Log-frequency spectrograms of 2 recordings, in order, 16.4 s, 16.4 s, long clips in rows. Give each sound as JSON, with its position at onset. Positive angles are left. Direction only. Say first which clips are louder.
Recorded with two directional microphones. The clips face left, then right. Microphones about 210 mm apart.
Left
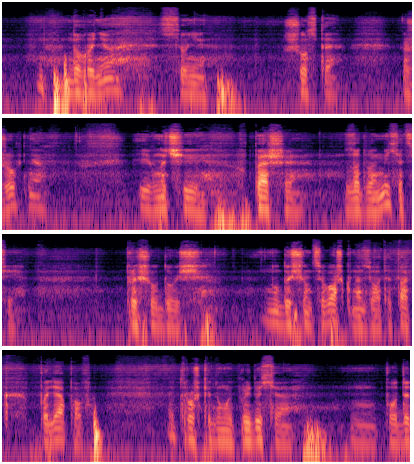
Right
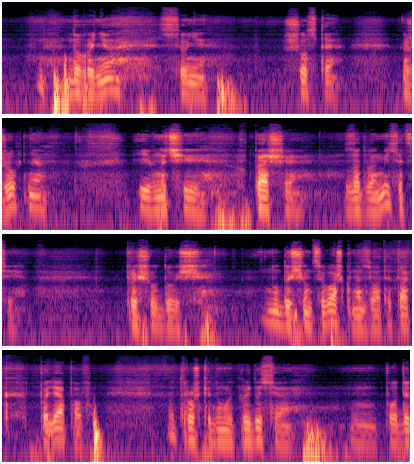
{"t": 0.3, "sound": "speech", "louder": "right 3 dB", "side_deg": -15}
{"t": 2.8, "sound": "a sound", "louder": "right 6 dB", "side_deg": -20}
{"t": 5.7, "sound": "a man's voice", "louder": "right 4 dB", "side_deg": -10}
